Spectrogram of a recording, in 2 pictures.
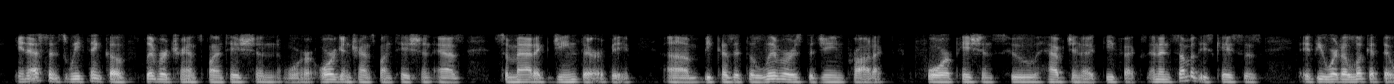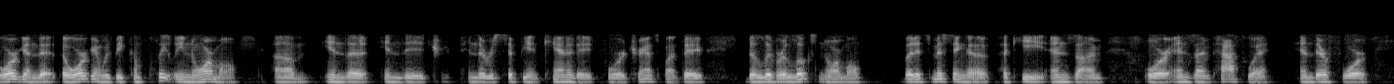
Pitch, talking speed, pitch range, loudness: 110 Hz, 165 wpm, 105-115 Hz, -23 LUFS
